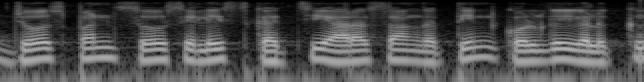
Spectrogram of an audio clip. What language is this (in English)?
Tamil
